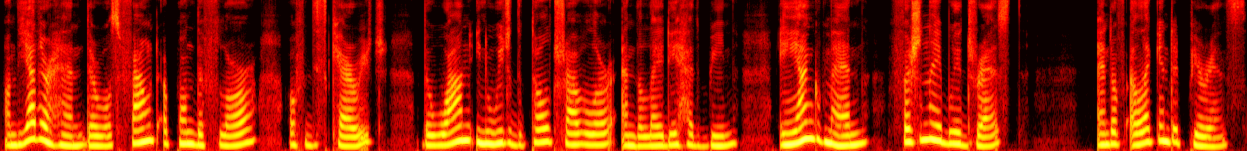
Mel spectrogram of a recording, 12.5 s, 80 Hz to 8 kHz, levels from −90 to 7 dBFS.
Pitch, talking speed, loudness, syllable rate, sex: 225 Hz, 155 wpm, -16 LUFS, 5.2 syllables/s, female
